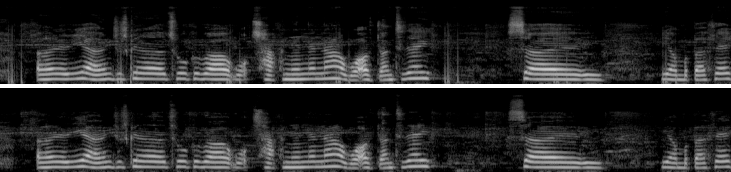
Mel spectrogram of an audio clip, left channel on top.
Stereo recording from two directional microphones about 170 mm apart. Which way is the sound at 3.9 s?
5° right (ahead or behind).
